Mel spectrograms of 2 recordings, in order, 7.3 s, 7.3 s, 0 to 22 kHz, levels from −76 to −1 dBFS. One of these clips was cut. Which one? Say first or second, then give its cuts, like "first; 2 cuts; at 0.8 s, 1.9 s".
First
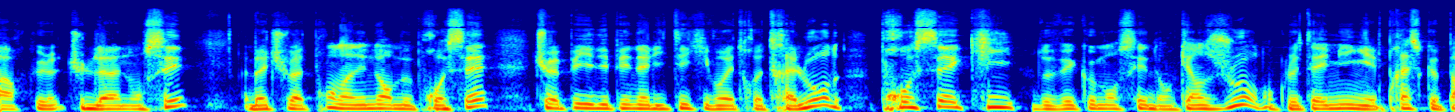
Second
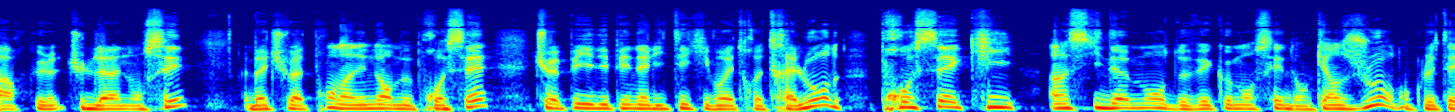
first; 1 cut; at 5.2 s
